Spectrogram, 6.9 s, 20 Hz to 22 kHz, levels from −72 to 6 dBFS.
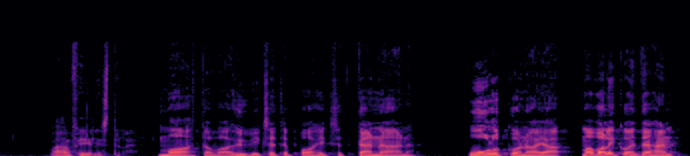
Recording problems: echo of what is said; faint; throughout; 100 ms later, 25 dB below the speech

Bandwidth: 16 kHz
